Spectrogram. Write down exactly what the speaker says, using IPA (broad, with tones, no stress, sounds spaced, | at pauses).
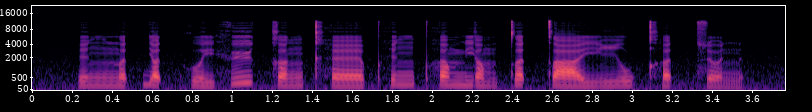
ɪ˨ ŋ n̪ ɐ˨˥ t̚ j ɐ˨ t̚ kʷ e˨˩ j f yː˥ k ɐ˨˥ ŋ kʰ ɛː˨ pʰ ɪ˨˧ ŋ pʰ ɐ˨ m j ɐ˨˩ m t̪ ɐ˥ t̚ t̪ aː˨ j iː˨˧ w kʰ ɐ˨˥ t̚ t͡s ɵ˨˩ n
